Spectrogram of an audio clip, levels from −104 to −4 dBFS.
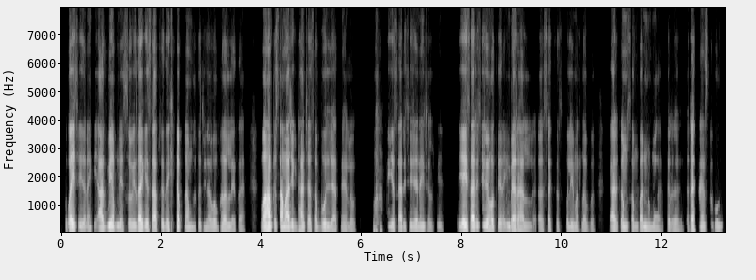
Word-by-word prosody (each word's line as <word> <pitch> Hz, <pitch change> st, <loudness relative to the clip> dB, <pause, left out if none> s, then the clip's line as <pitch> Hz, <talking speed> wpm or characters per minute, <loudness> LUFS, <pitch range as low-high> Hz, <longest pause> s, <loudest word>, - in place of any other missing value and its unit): वही 155 Hz, -, +9 dB
चीज़ 140 Hz, -4 st, -6 dB
है -, -, -5 dB
ना 190 Hz, -, -8 dB
कि -, -, -21 dB
आदमी 115 Hz, +7 st, +4 dB
अपनी 150 Hz, +1 st, +2 dB
सुविधा 105 Hz, +1 st, +2 dB
के 135 Hz, -, -4 dB
हिसाब 120 Hz, -3 st, +1 dB
से, 140 Hz, -, -2 dB
देखिए, 110 Hz, -6 st, -6 dB
अपना 125 Hz, -1 st, -6 dB
महत्व 115 Hz, +2 st, -8 dB
जो 115 Hz, 0 st, -12 dB
है, -, -, -7 dB
वो 110 Hz, -1 st, -4 dB
बदल 100 Hz, -1 st, -1 dB
लेता 90 Hz, +1 st, -12 dB
है। -, -, -16 dB, 0.4 s
वहाँ 150 Hz, +8 st, +10 dB
पे 150 Hz, +1 st, -7 dB
सामाजिक 130 Hz, -2 st, +3 dB
ढाँचा 115 Hz, +3 st, -2 dB
सब 125 Hz, -1 st, -8 dB
भूल 95 Hz, -2 st, -1 dB
जाते 90 Hz, 0 st, -7 dB
हैं 85 Hz, -, -8 dB
लोग। 90 Hz, 0 st, -13 dB, 0.4 s
वहाँ -, -, -14 dB
पे 125 Hz, -, -11 dB
ये 120 Hz, -, -2 dB
सारी 110 Hz, -1 st, -3 dB
चीज़ें 110 Hz, +1 st, -4 dB
नहीं 110 Hz, -2 st, -3 dB
चलती 95 Hz, -3 st, -18 dB
हैं। 100 Hz, -, -16 dB, 0.3 s
यही 140 Hz, +4 st, +8 dB
सारी 145 Hz, 0 st, +5 dB
चीज़ें 145 Hz, -1 st, +1 dB
होती 130 Hz, +3 st, -1 dB
रही, 140 Hz, +4 st, -8 dB
बहरहाल 105 Hz, +1 st, -1 dB, 0.2 s
अ, 100 Hz, -, -9 dB
सक्सेसफुली 105 Hz, +2 st, -9 dB
मतलब 100 Hz, -2 st, -11 dB, 0.3 s
कार्यक्रम 95 Hz, +2 st, -2 dB
संपन्न 100 Hz, +6 st, -5 dB
हुआ, 110 Hz, -7 st, -8 dB
फिर 90 Hz, 0 st, -9 dB, 0.3 s
रेफ़रेंस 110 Hz, -3 st, -1 dB
तो। 100 Hz, -2 st, -10 dB
110 Hz, 235 wpm, -25 LUFS, 100-125 Hz, 0.4 s, वहाँ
